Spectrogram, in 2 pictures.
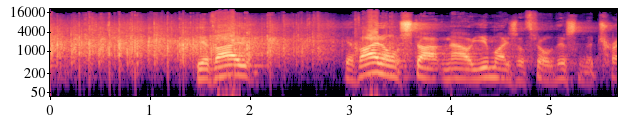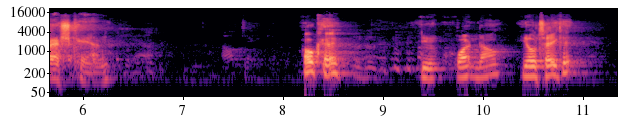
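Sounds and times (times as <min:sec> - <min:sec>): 
congregation clapping during a lively church service: 0:00.0 - 0:04.0
speech: 0:01.5 - 0:02.2, 0:02.9 - 0:06.4, 0:08.2 - 0:08.7, 0:09.4 - 0:11.0.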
